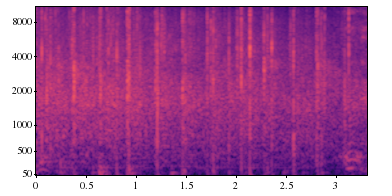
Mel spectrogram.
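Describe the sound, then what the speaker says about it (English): Audience applause at a live-streamed higher education center event, a crowd's scattered claps sounding quiet and somewhat distant, steady for a few seconds with irregular sharper hits poking through. "please give her a round of applause"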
